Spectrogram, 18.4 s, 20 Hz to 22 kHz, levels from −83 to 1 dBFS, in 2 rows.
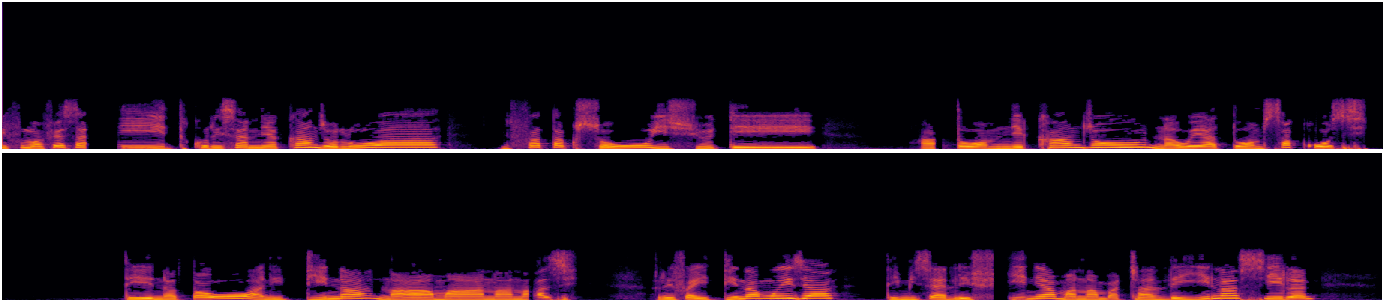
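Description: Radio errors corrupted runs of speech frames, so the AMR wideband decoder extended the last good pitch and vocal-tract settings at falling gain. This lost AMR speech frames fault smears and fades the speech at 0.55–0.98 s, longest and fading to silence, then briefly at 6.21–6.30 s, 12.71–12.88 s and 15.81–16.10 s.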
